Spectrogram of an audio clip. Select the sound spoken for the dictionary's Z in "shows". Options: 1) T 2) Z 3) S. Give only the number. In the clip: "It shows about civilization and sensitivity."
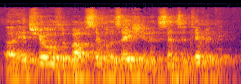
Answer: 2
